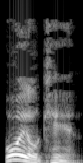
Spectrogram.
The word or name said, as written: oilcan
